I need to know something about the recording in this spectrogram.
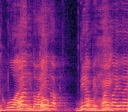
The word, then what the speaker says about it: Guaidó: Marco, ahora es el segundo golpe de Estado de este señor Gualdón. ¿Cuándo ha ido a elecciones? Pronúncielo bien, no es Gualdó, es Guaidó.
